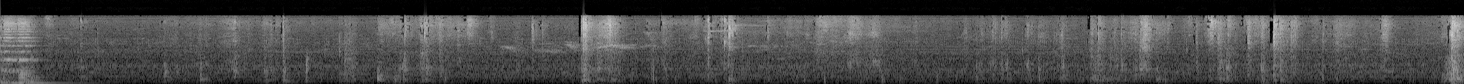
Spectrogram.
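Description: Music from the vinyl record cuts off right at the start as the tonearm is lifted. Then come scattered rustles and light knocks of a cardboard record sleeve being handled.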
